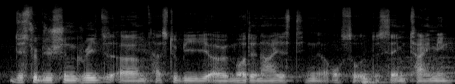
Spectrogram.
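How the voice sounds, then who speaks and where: A man with a French accent speaks at a moderate pace in a very deep, low pitch. His intonation is monotone and flat, with audible room echo. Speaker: energy industry representative. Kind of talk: conference presentation. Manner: halting, many fillers.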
